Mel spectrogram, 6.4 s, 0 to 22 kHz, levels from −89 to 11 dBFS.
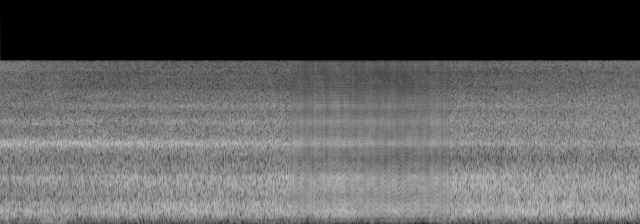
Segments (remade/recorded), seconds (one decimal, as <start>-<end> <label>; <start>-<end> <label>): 0.0-2.9 recorded; 2.9-4.5 remade; 4.5-6.4 recorded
